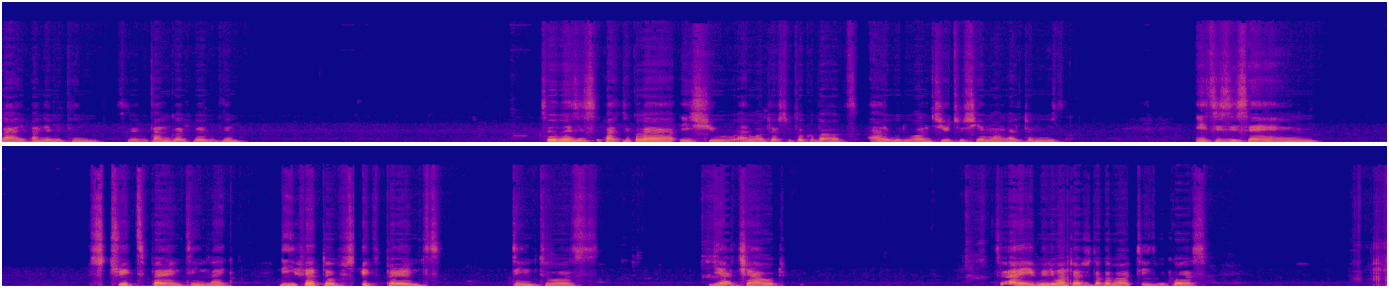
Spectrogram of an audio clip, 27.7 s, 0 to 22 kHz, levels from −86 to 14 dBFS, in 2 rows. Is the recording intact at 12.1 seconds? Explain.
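No, at 12.1 s the speech is still carrying the crude rate conversion that runs through the whole clip. Samples were just dropped to the nearest position with no filtering, which fits a 48 kHz to 44.1 kHz change. That leaves a gritty, inharmonic fizz roughly 30 dB under the voice, strongest on loud, bright sounds.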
